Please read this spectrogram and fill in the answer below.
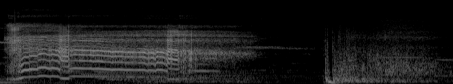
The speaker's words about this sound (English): The arrow line streaks downward and falls short. Damn! Missed by a few inches. And with a final despairing shriek, the terrified thug plunges downward to his doom.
